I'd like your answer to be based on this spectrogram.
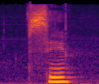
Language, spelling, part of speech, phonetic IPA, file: Czech, vsi, noun, [ˈfsɪ], Cs-vsi.ogg
- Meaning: inflection of ves: 1. genitive/dative/vocative/locative singular 2. nominative/accusative/vocative plural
